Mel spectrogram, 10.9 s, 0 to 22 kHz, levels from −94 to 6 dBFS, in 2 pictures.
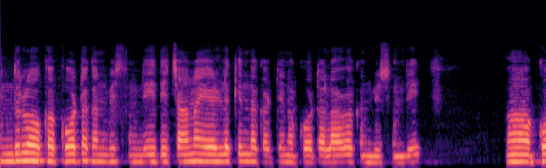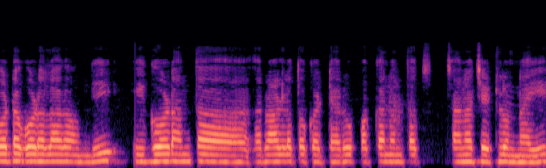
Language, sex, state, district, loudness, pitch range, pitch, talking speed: Telugu, male, Andhra Pradesh, Anantapur, -17 LUFS, 160-170 Hz, 165 Hz, 155 wpm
